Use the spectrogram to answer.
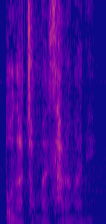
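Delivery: suddenly low and soft; hushed, probing divine question; the Lord's searching question. Retold or imitated. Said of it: "주님께서 그 에베소 교회에게 말씀하셨던 것처럼".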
